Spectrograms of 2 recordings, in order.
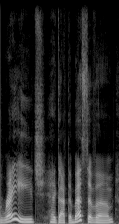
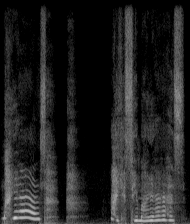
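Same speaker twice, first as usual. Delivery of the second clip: high, wailing movie-line imitation; tiny, tearful melodramatic squeak; Meryl Streep; 10 semitones higher, 5 dB quieter, slower than usual. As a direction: whimper it high and softly in mock horror. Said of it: "the perfect, you know, Meryl Streep way".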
